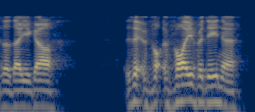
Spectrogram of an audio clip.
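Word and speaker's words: Vojvodina: Is it Voy Vadina? So the J is pronounced as a Y, right?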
